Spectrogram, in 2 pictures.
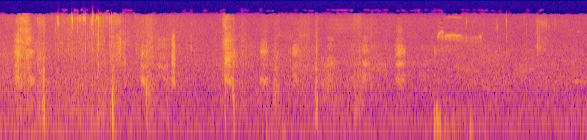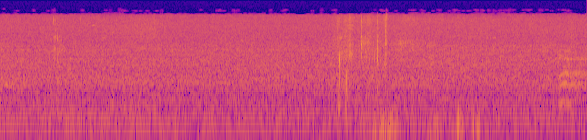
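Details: Eve, a pet long-haired toy Chihuahua, on guard duty at home; a cluster of short, sharp, high yips and snuffles in the first four seconds, then scattered soft sounds and a quieter stretch before a few final yips.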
